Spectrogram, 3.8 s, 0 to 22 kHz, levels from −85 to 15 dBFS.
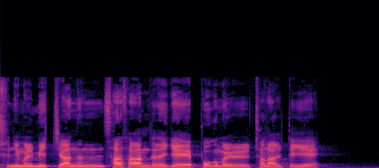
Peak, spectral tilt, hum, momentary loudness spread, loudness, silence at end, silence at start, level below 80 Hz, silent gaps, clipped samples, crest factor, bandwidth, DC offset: -2 dBFS; -4.5 dB/octave; none; 6 LU; -20 LUFS; 0.6 s; 0 s; -58 dBFS; none; under 0.1%; 18 dB; 12 kHz; under 0.1%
